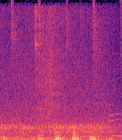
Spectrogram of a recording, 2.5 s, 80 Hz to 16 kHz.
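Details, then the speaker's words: Fetal heartbeat heard on ultrasound at an early scan in a first pregnancy, during the first trimester: rapid, regular whooshing thumps over a steady hum, about 160 beats per minute. "And another pinnacle moment was hearing the heartbeat. I mean, just listen to that."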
